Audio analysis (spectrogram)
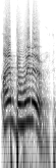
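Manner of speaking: high, emphatic cry of triumph; retold yell. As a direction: call it out high to everyone. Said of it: "when he yelled out".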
